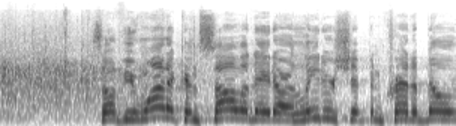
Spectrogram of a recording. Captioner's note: applause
